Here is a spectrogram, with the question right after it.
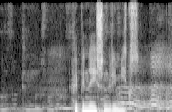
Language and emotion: Russian, neutral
